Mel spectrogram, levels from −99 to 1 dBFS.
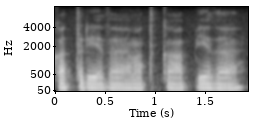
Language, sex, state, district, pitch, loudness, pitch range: Kannada, male, Karnataka, Bidar, 100 Hz, -20 LUFS, 95-100 Hz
